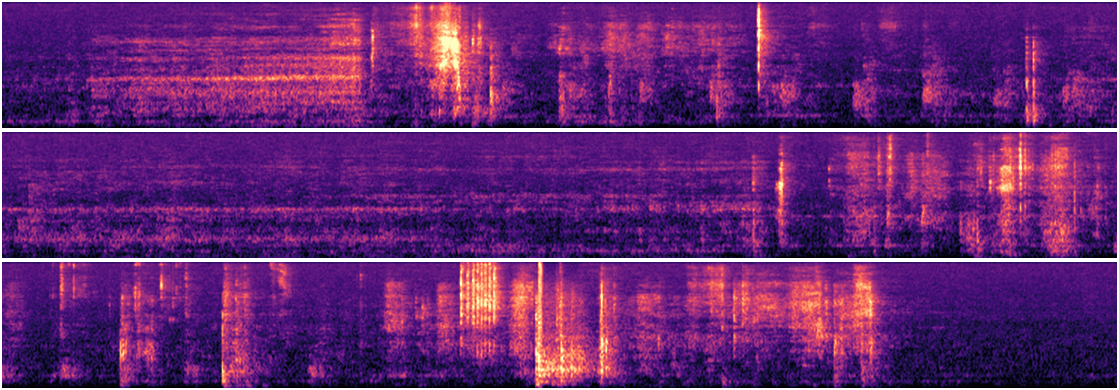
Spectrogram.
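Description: Utility knife with a snap-off blade cutting through a paper sheet along a straightedge on a wooden table, with the paper being handled and slid about. Several sharp clicks and knocks are scattered through it, with a louder scrape and rustle a few seconds before the end.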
